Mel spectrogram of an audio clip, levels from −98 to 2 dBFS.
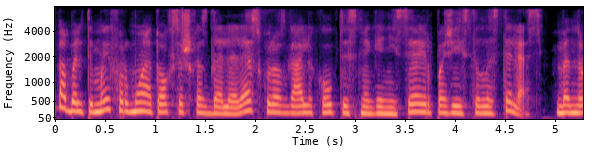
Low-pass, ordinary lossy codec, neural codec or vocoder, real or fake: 7.2 kHz; AAC, 32 kbps; autoencoder, 48 kHz, 128 numbers a frame, DAC-VAE, trained on Japanese speech; fake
